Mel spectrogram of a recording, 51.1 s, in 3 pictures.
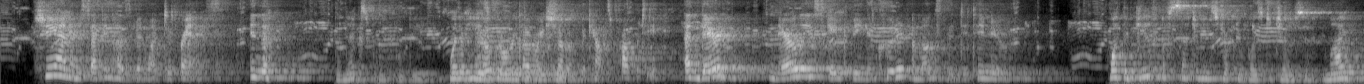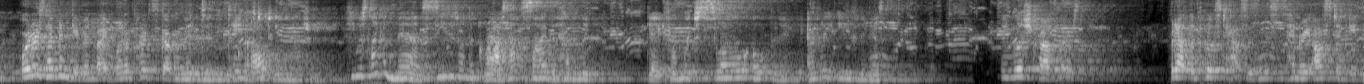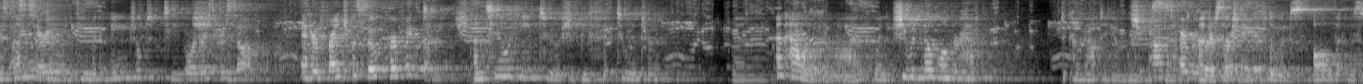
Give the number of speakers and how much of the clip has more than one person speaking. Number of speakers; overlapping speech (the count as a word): two, about 12%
